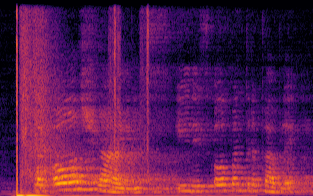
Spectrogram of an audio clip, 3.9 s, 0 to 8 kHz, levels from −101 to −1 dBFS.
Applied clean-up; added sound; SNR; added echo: none; Gunshot, gunfire; -1 dB; reverberation time 2.4 s.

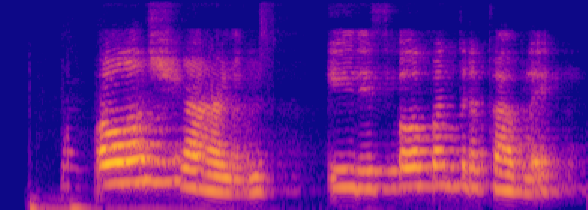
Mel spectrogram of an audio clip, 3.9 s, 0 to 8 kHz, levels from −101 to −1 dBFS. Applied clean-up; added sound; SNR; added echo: neural mask model DeepFilterNet 3.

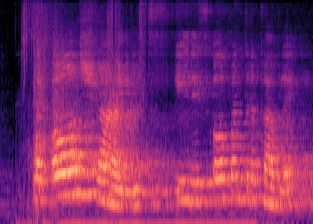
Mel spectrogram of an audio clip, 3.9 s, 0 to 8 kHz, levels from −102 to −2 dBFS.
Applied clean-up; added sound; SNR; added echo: neural separator model SepFormer DNS4.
